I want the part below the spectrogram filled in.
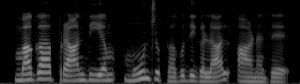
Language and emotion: Tamil, neutral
